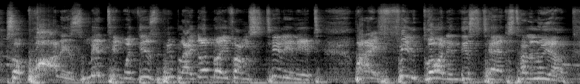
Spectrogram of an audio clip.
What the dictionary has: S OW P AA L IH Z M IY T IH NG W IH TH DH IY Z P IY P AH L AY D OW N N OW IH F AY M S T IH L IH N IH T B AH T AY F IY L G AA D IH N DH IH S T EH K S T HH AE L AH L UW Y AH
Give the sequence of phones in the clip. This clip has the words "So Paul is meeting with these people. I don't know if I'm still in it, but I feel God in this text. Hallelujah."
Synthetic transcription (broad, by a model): S OW P AA L IH Z M IY T IH NG W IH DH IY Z P IY P L AY D OW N N OW IH F AY M S T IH L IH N IH T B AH T AY F IY L G AA D IH N DH IH S T EH K S T HH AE L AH L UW Y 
